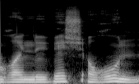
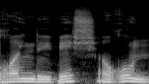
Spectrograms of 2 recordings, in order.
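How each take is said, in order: Both takes have the same delivery.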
